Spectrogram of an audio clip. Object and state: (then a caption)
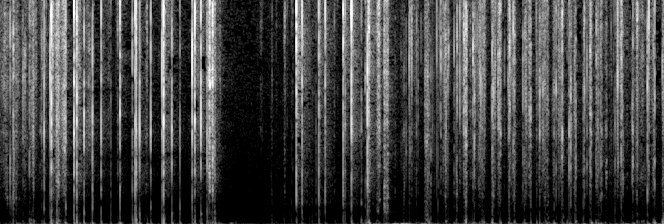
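Crumpled aluminium foil ball. A small crumpled aluminium foil ball, held close to the camera, is crinkled and rubbed between the fingertips. Dense, rapid crackles with a bright, sharp edge ride over soft low thumps from handling. The crackling eases briefly just past the two-second mark, then picks back up and continues steadily to the end.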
